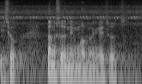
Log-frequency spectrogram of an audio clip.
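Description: Insects, likely crickets, chirping steadily in a high-pitched pulsing trill in the background, while a man's voice speaks briefly.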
